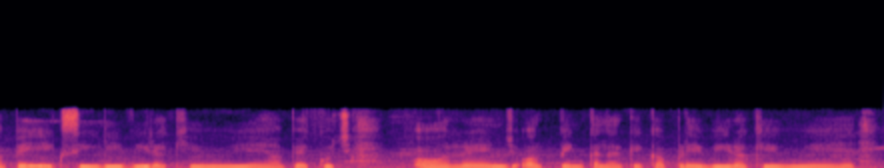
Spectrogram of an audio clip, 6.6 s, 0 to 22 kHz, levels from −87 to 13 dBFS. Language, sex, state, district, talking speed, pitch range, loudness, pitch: Hindi, female, Bihar, Madhepura, 190 wpm, 175-185 Hz, -17 LUFS, 180 Hz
